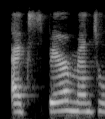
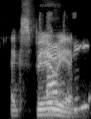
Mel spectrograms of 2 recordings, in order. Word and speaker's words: experiential: How do you say it correctly? Experiential. There we go.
